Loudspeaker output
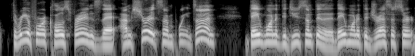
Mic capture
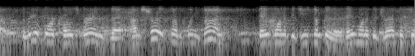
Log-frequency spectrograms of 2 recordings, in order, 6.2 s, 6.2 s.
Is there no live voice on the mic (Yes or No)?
No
